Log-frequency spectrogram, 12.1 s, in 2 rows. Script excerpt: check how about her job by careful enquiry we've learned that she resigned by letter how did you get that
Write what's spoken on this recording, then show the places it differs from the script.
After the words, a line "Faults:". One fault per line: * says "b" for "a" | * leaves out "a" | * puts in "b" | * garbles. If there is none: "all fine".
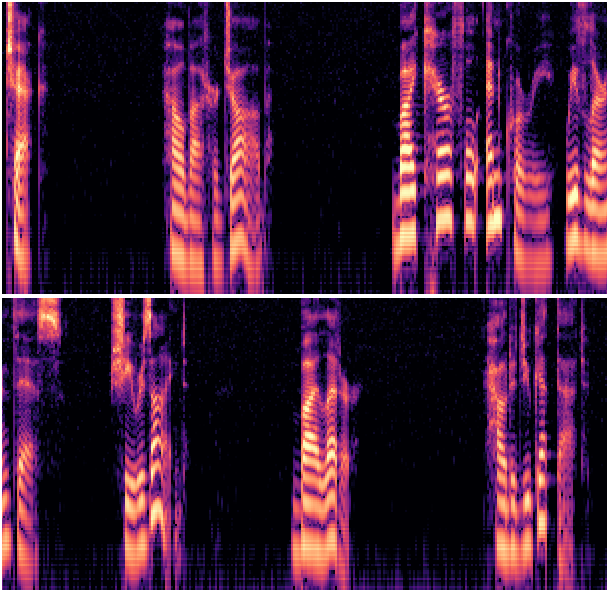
check how about her job by careful enquiry we've learned this she resigned by letter how did you get that
Faults:
* says "this" for "that"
